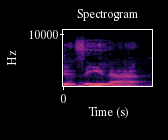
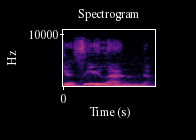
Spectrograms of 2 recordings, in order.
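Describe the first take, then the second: First: The word ends on a vowel without n. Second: The word ends with an added n sound. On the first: The speaker calls it wrong. "we don't pronounce it jazila" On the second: The speaker calls it right. "We pronounce it jazilan. We add noon"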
